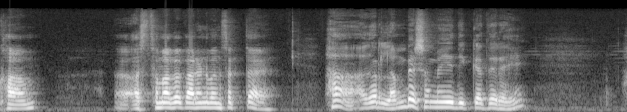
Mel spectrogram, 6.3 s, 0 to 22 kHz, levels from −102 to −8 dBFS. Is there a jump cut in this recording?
no; 0 cuts

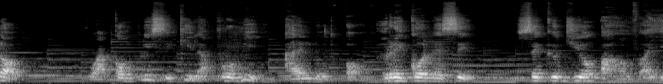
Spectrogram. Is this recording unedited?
no; 1 cut; at 3.7 s

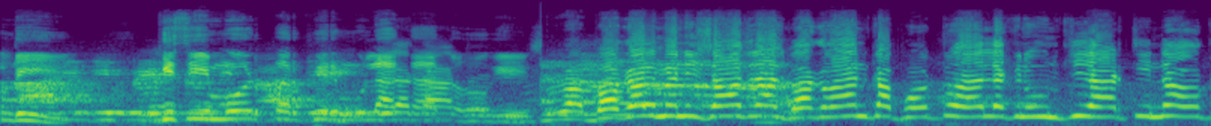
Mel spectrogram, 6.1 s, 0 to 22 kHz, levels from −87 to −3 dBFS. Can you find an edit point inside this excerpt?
yes; 1 cut; at 2.7 s

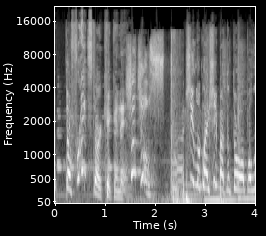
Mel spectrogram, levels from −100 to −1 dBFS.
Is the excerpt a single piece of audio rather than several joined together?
no; 1 cut; at 2.6 s

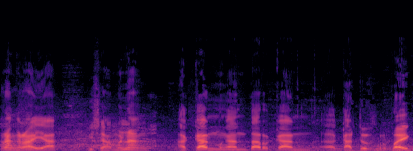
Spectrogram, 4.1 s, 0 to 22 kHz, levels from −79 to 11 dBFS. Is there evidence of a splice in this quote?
yes; 1 cut; at 1.6 s

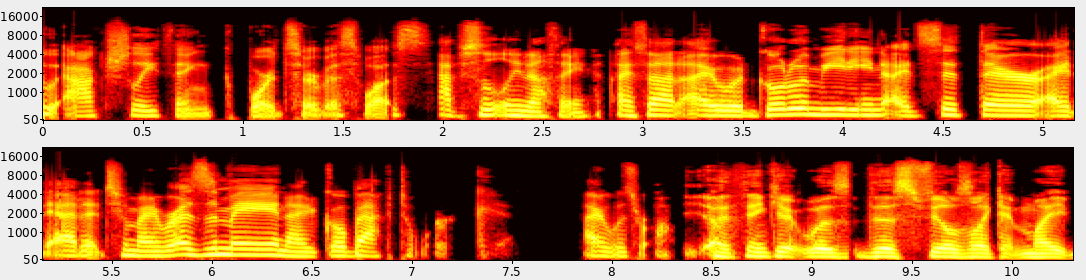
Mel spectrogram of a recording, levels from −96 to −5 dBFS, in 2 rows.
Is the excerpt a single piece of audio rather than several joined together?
no; 2 cuts; at 8.4 s, 9.2 s

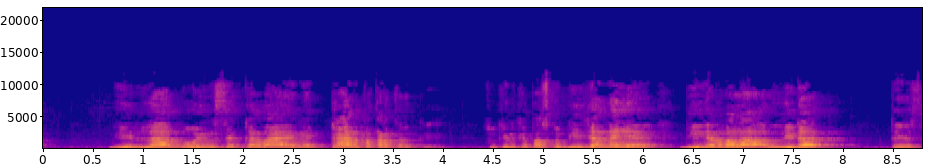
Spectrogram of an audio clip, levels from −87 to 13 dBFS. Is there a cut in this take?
no; 0 cuts

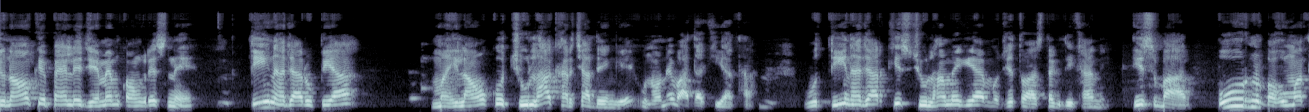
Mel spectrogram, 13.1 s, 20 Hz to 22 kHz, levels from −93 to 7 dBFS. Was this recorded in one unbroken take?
no; 1 cut; at 11.2 s

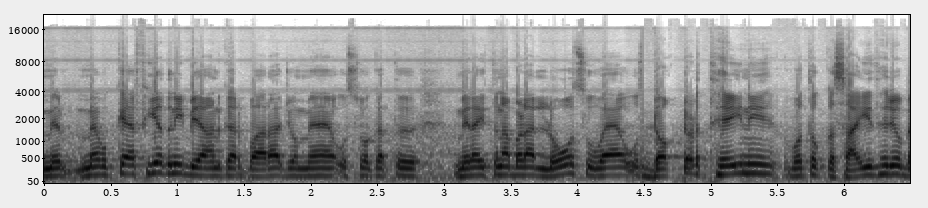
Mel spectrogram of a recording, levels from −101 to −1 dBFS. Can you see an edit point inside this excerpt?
yes; 1 cut; at 4.5 s

